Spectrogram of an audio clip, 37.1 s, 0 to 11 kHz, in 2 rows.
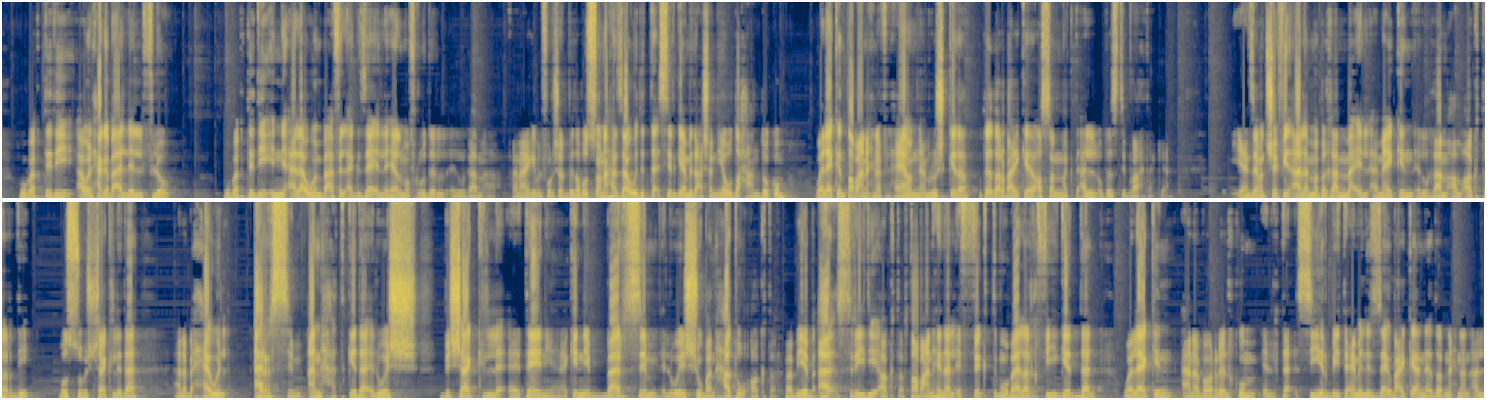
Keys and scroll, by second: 1.9-4.0 typing, 6.0 x, 30.2 x, 30.8 z.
